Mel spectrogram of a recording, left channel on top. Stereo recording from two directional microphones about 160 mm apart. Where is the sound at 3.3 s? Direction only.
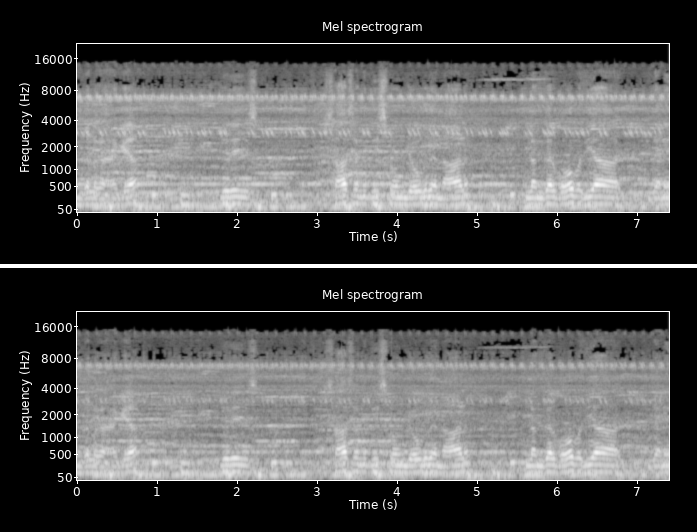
5° right (ahead or behind).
